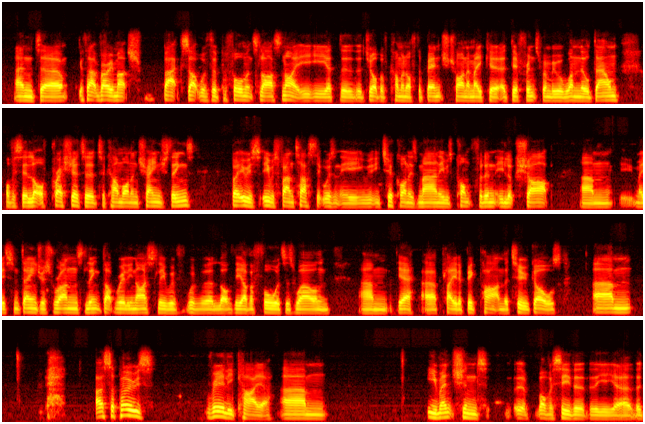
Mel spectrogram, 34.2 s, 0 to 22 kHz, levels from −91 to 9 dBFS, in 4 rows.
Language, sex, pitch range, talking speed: English, male, 100-115 Hz, 200 wpm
